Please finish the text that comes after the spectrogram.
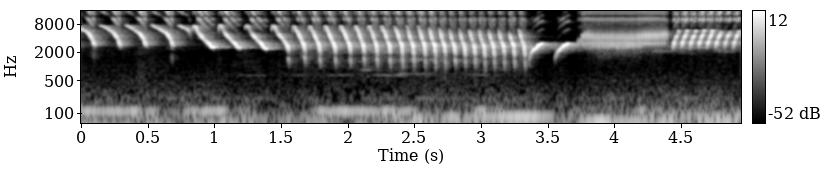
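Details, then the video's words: Canary singing a clear rolling song, played as a lure to get other canaries singing: rapid series of descending high whistled notes forming trills that change speed and pitch, ending in buzzy rattled phrases. "Suara Kenari Gacor Ngeroll Jernih Ini"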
